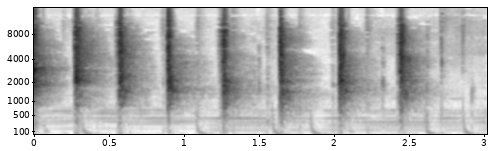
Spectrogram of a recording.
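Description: Steady clapping, about nine sharp claps at an even, brisk rhythm, each a loud crisp slap that decays quickly over a faint steady hum, with no voices.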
